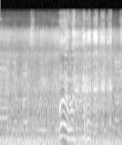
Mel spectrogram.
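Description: Street traffic at a railway level crossing: a steady low rumble of motor vehicle engines, with a man's short exclamation a little over a second in.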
